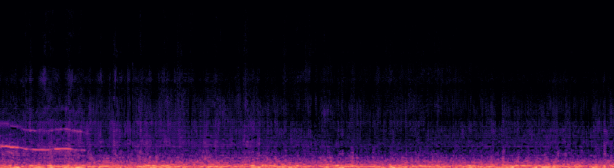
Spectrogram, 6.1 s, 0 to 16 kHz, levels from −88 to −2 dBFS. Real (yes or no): no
